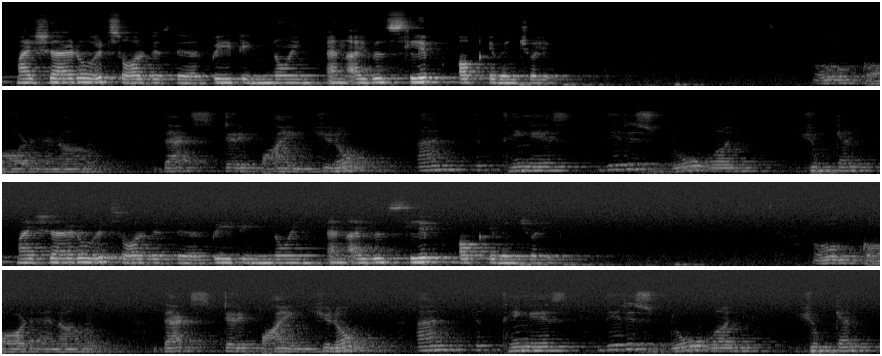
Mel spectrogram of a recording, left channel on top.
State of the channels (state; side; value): noise; right; hiss, 9 dB below the sound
